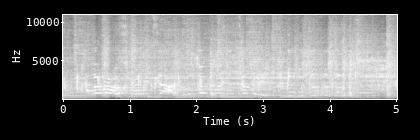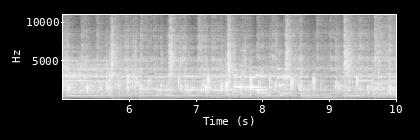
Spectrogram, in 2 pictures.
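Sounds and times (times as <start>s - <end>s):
drum kit sharp strikes: 0.0s - 10.0s
live band playing folk jazz: 0.0s - 10.0s.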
